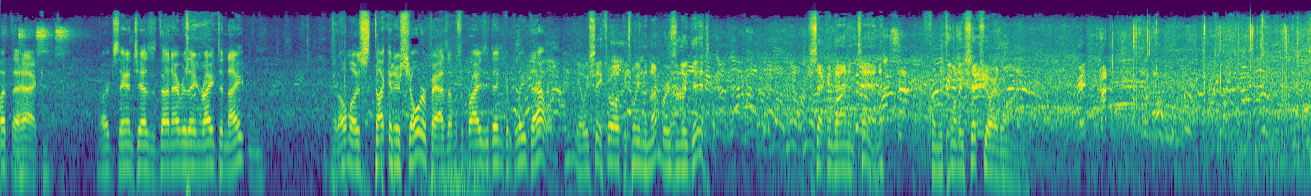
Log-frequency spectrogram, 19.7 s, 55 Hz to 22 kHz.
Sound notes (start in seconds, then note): 11.7 chatter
